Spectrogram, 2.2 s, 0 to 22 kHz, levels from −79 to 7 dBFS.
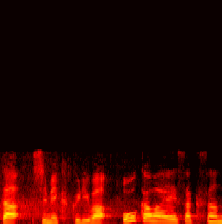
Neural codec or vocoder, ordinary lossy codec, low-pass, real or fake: none; none; 7.2 kHz; real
